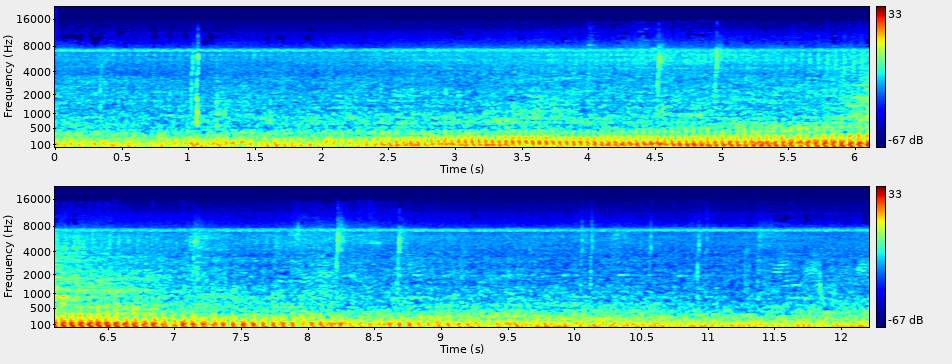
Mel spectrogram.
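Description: A passing motor vehicle's engine, most likely a motorcycle, rumbling low. It grows louder to a peak about halfway through, then fades.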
